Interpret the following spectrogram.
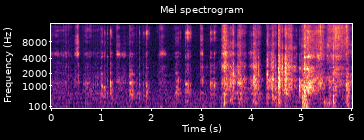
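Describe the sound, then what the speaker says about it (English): Scissors snip through paper stencil sheets for journal pages, a run of soft crisp cuts that starts faint and grows louder and denser toward the end, with no voices. "So let's just cut these out"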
